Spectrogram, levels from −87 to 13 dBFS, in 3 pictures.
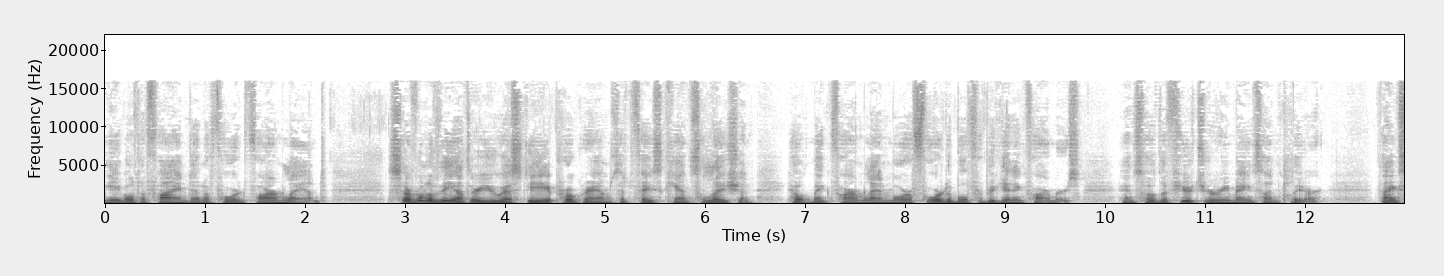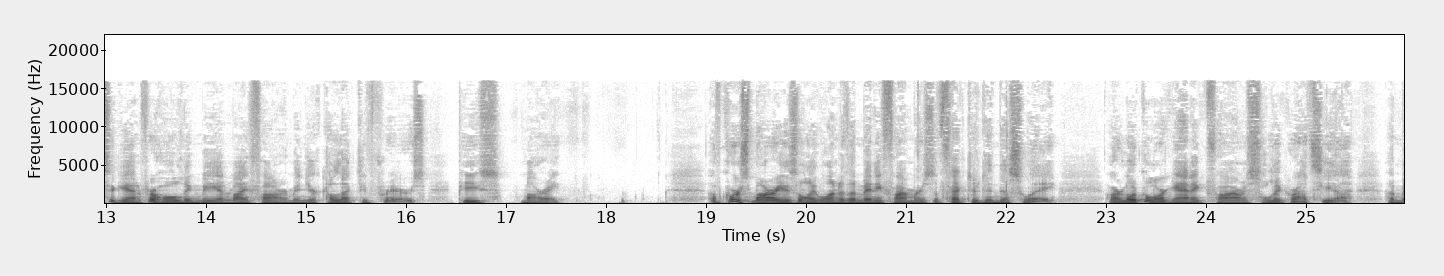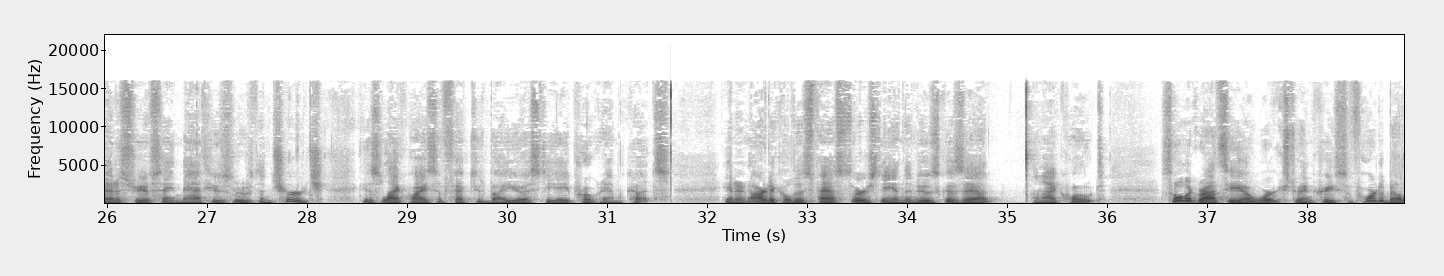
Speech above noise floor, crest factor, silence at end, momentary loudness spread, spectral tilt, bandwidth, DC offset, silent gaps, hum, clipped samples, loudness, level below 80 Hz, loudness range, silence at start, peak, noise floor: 37 dB; 24 dB; 0 s; 11 LU; -6.5 dB/octave; 16.5 kHz; under 0.1%; none; none; under 0.1%; -24 LUFS; -66 dBFS; 5 LU; 0 s; 0 dBFS; -60 dBFS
